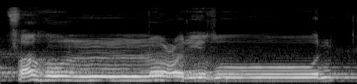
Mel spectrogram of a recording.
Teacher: میم ساکن کے بعد میم آ رہا ہے اس لیے میم کو میم سے ملا کر غنہ کے ساتھ پڑھیں گے، اس کو ادغام شفوی کہتے ہیں۔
